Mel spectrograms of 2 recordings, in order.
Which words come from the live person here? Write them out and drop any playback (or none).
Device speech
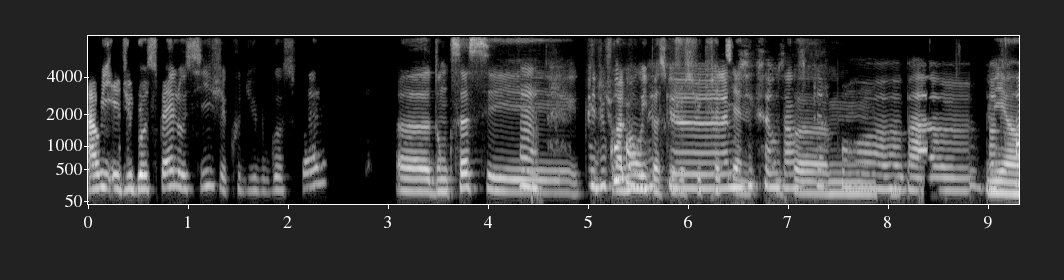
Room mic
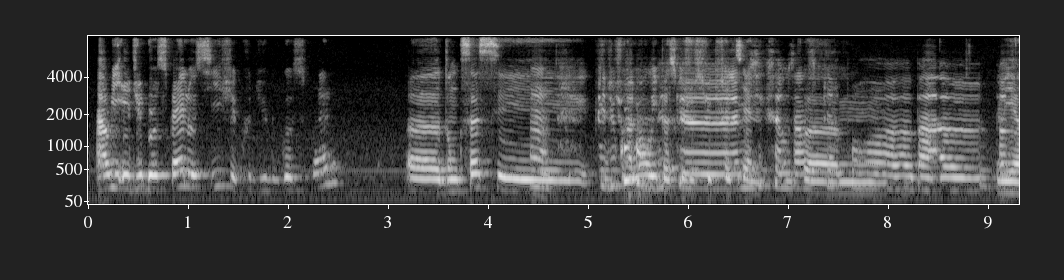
none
